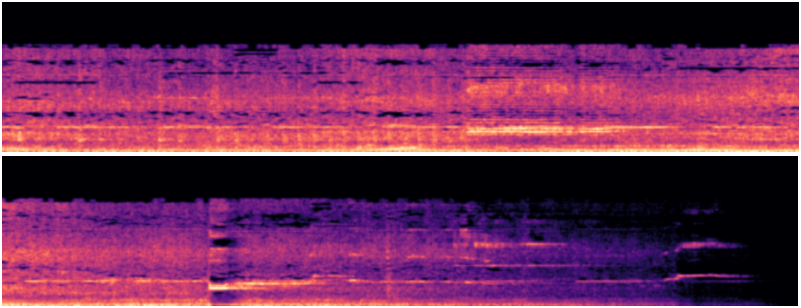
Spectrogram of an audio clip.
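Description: Busy roadside street noise: traffic, background voices and a few short horn toots, over oil sizzling in a large frying wok. There is a brief bump just before seven seconds, and the sound fades out near the end.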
